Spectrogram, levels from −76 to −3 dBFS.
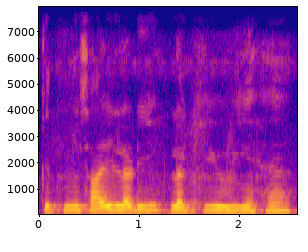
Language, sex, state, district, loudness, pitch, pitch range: Hindi, male, Uttar Pradesh, Shamli, -14 LUFS, 175 Hz, 170-180 Hz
